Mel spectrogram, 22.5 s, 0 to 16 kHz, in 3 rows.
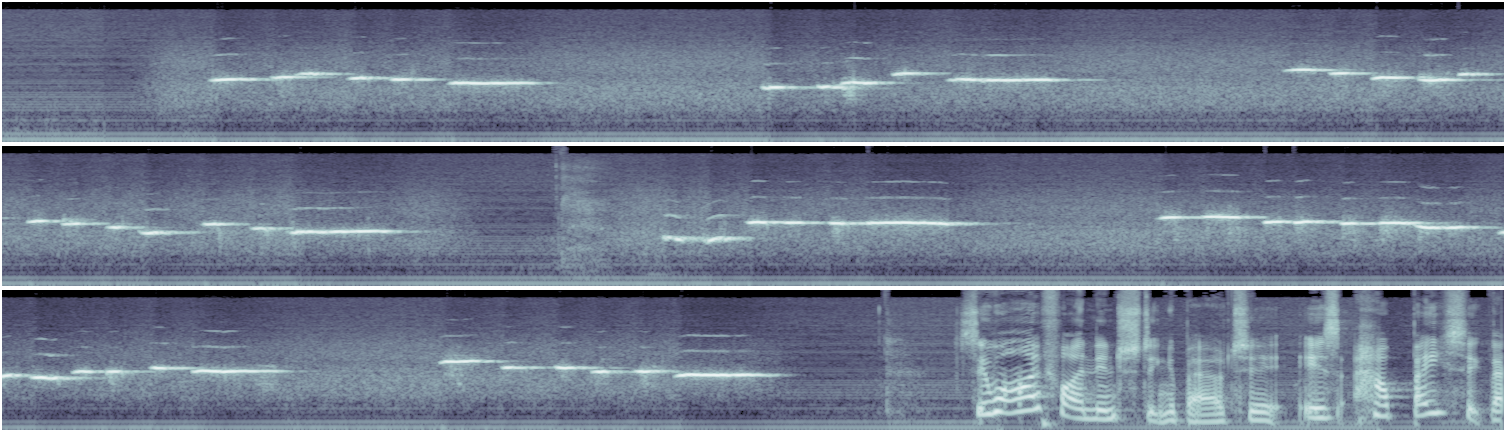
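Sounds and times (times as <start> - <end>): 
trained songbird whistling a learned tune: 1.1 - 2.8, 3.8 - 5.6, 6.4 - 9.6, 10.8 - 12.6, 13.3 - 16.6, 17.2 - 19.0
speech: 19.9 - 22.5.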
